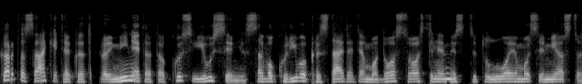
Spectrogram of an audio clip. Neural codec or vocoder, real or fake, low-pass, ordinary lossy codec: codec, 24 kHz, 1.5 kbps, HILCodec; fake; 10.8 kHz; Opus, 32 kbps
